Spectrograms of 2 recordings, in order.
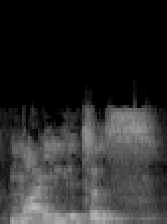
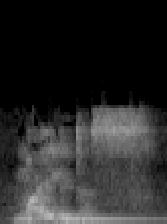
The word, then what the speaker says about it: Miletus: What we call that town is Miletus. Miletus. So it's my pronunciation, letus. It's Miletus, Milesian school, that town.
